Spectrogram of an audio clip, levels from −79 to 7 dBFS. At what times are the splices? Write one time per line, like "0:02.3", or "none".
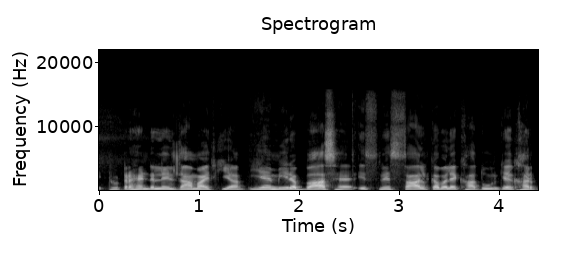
0:01.5
0:02.6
